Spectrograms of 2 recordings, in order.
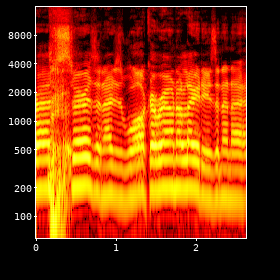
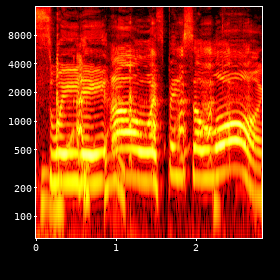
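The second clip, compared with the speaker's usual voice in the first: high, loud, gushing British mom; mock mom voice; 5 semitones higher, 7 dB louder, much slower than usual. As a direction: greet a long-lost child, hammed up. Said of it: "You have the same accent for all moms".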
